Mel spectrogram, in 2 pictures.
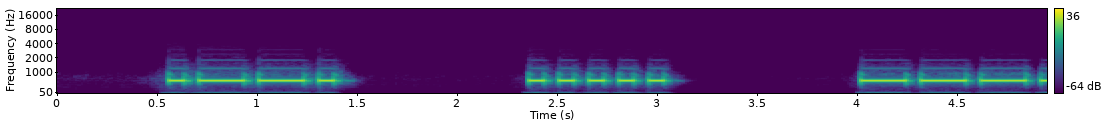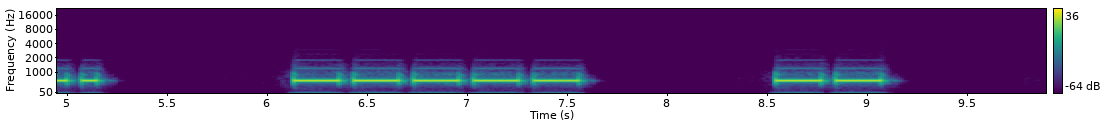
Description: Morse code, heard as a keyed tone, about 16 wpm, spaced as for 7 wpm, 600 Hz. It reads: P580M
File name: morse mp3 / 14 urok 13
